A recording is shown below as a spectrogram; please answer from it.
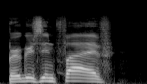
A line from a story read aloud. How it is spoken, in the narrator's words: Javier yelled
